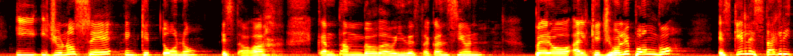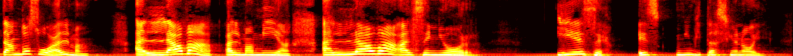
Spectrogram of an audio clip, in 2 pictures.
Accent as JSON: {"language": "Spanish", "region": "Bogotá", "country": "Colombia", "accent": "Rola", "moved": "yes", "said": "soy colombiana, soy de Colombia"}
